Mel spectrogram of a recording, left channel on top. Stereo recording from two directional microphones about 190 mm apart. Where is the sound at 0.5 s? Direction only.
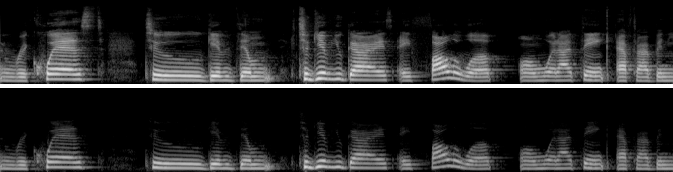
10° left (ahead or behind).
